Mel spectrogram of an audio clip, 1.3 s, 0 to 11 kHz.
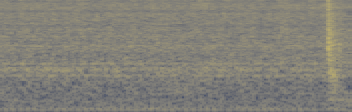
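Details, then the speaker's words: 1999 Jeep Cherokee idling about an hour and 10 minutes without a miss or stall: steady, smooth low rumble, one brief click near the end; normal idle. "we've been having this vehicle on for almost an hour hour and 10 minutes and it has a mess at all has a shutoff"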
